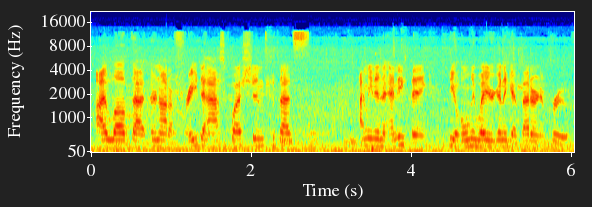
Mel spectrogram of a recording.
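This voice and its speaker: A woman's voice: medium pitch, level tone, fast talker, noisy background. A young woman, a tennis camp counselor, speaking earnestly and eagerly about teaching kids. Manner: eager and earnest, repeats "I love". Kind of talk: casual interview answer. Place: outdoor tennis courts.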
